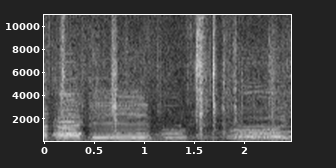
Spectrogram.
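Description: A group of voices singing unaccompanied in long held notes, with a short break about a second and a half in.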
